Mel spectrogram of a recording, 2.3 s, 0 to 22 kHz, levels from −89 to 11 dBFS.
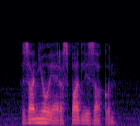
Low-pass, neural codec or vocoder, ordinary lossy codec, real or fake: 5.4 kHz; none; none; real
